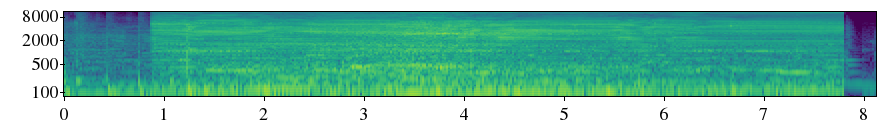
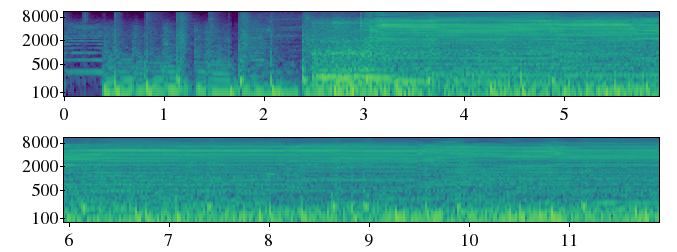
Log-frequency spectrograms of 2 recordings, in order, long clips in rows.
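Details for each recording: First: Barber's hair clipper motor running far louder than normal before the fix of opening the two top screws and fitting foam padding inside: loud, steady high buzz for about seven seconds with a harsh, rattly edge. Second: Barber's hair clipper after a trick meant to cut its loud motor noise by about 40-50%: a steady, even buzz with no rattle or harsh edge, music behind it. It runs normally and quietly.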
